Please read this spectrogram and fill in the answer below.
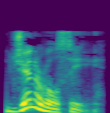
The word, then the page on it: generalcy: British English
